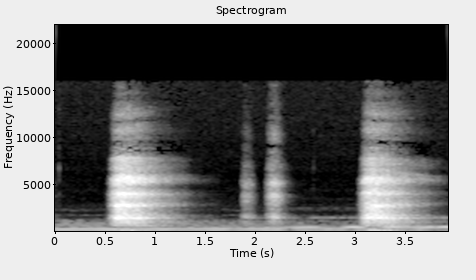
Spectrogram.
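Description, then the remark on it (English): Two long, deep breathwork breaths rush in and out, each a broad airy whoosh, separated by a quieter short sniff-like pair, all over a steady low background hum, fairly loud. “Keep breathing.”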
